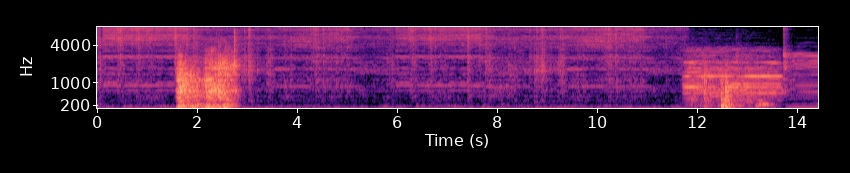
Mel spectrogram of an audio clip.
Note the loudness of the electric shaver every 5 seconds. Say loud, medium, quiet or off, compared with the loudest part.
medium, medium, loud.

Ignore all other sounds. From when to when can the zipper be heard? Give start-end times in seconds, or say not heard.
1.6-2.8.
